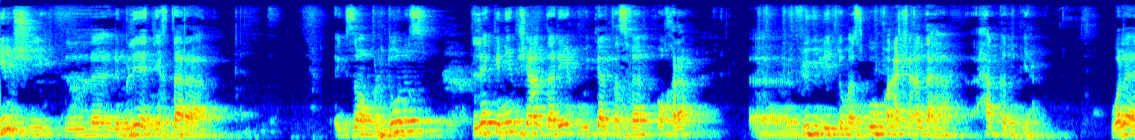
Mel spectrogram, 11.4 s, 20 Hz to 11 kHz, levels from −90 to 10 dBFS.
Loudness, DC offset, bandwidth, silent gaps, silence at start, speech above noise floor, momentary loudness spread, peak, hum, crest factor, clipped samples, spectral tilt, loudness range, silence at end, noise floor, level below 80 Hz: -18 LUFS; under 0.1%; 10 kHz; none; 0 s; 37 dB; 13 LU; -4 dBFS; none; 14 dB; under 0.1%; -6.5 dB/octave; 3 LU; 0 s; -54 dBFS; -52 dBFS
